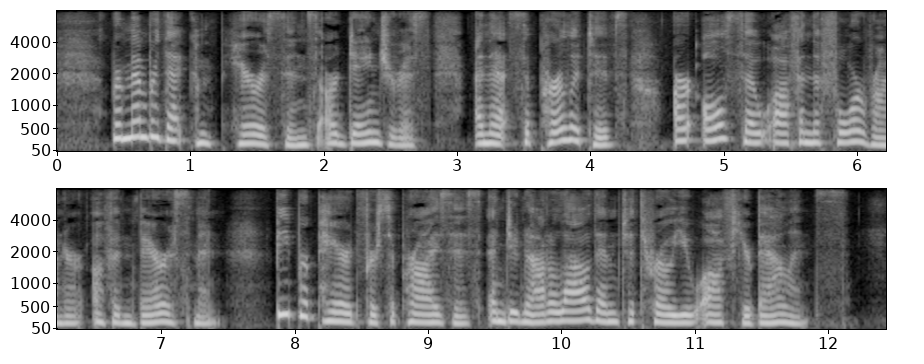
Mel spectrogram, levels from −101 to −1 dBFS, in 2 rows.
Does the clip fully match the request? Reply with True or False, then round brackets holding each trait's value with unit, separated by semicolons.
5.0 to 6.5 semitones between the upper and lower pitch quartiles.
False (4.2 semitones)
